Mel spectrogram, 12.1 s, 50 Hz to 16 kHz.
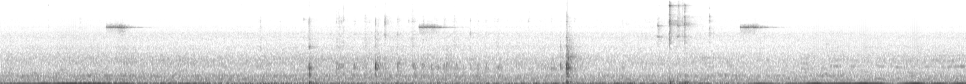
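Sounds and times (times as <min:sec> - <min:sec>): low steady hum: 0:00.0 - 0:12.0
fingertips tapping small metal parts: 0:07.8 - 0:09.0.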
